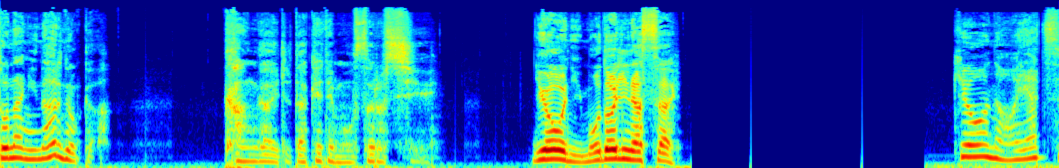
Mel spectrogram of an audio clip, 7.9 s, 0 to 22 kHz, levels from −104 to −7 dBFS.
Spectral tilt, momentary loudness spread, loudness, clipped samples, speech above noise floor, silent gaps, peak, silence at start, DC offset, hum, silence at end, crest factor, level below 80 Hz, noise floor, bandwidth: -5 dB/octave; 17 LU; -22 LUFS; under 0.1%; 38 dB; 5.19-6.93 s; -4 dBFS; 0 s; under 0.1%; none; 0 s; 20 dB; -54 dBFS; -60 dBFS; 18 kHz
